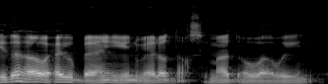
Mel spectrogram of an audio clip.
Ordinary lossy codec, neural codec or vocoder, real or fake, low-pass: none; none; real; 19.8 kHz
